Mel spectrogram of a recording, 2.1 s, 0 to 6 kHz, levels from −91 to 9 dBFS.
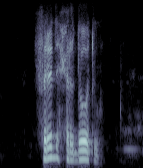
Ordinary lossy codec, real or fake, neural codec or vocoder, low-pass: Opus, 32 kbps; real; none; 5.4 kHz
